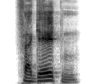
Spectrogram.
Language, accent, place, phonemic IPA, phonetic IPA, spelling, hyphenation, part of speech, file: German, Germany, Berlin, /fɛʁˈɡɛltən/, [fɛɐ̯ˈɡɛltn̩], vergelten, ver‧gel‧ten, verb, De-vergelten.ogg
- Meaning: 1. to retaliate 2. to reward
